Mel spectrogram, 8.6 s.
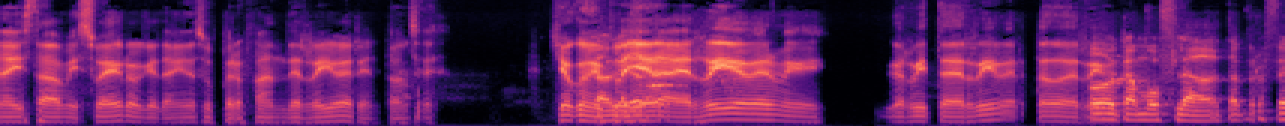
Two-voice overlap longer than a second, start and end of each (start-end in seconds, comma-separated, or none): none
